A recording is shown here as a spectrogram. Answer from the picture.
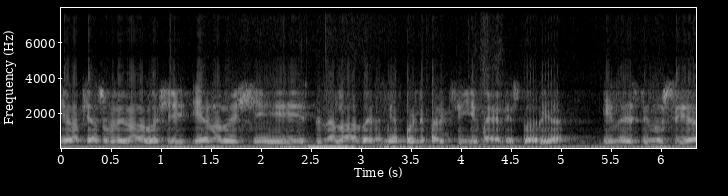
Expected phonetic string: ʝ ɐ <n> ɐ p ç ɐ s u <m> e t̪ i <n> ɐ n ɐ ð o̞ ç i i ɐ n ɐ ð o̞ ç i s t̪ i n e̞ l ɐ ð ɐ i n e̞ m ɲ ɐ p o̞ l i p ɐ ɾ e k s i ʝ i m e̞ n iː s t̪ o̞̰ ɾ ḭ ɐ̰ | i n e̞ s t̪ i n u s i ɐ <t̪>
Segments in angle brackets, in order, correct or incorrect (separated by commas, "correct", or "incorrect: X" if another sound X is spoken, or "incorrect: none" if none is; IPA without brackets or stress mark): correct, correct, correct, incorrect: none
